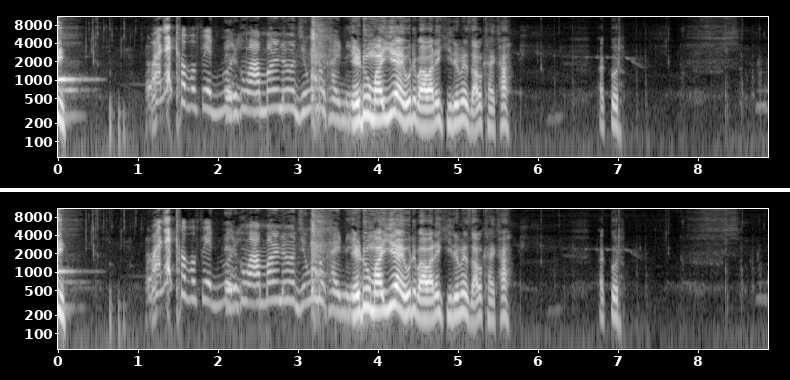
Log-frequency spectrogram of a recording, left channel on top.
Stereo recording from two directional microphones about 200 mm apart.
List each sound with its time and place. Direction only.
0.0 s a sound: 15° right (ahead or behind)
2.3 s speech: 30° right (ahead or behind)
3.7 s speech: 10° right (ahead or behind)
6.8 s speech: 15° right (ahead or behind)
